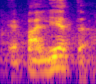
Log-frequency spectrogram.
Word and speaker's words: palheta: Não é palheta, nem palhetá, é palheta. Então, palheta. Palheta. A sílaba tônica é a penúltima, o lhe.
